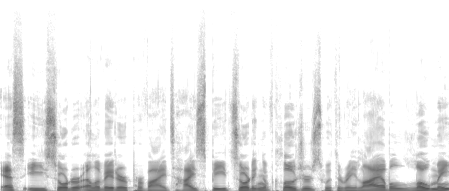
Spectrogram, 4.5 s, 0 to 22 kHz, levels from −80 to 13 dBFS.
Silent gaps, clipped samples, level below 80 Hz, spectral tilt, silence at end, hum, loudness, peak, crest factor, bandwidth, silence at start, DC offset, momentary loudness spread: none; under 0.1%; -48 dBFS; -5 dB/octave; 0 s; none; -25 LUFS; -8 dBFS; 18 dB; 17.5 kHz; 0 s; under 0.1%; 5 LU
